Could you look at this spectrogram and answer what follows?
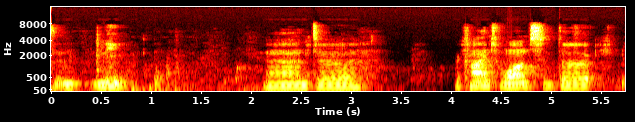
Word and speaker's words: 恁: So it pronounced in Chinese as ni.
